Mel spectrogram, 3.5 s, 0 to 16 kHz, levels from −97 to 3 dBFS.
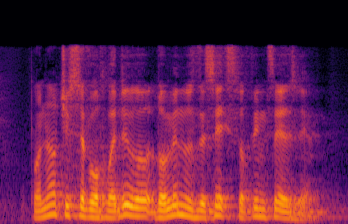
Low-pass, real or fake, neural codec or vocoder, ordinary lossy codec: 7.2 kHz; fake; codec, 16 kHz, 1 kbps, FunCodec, trained on LibriTTS, 50 frames a second; none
